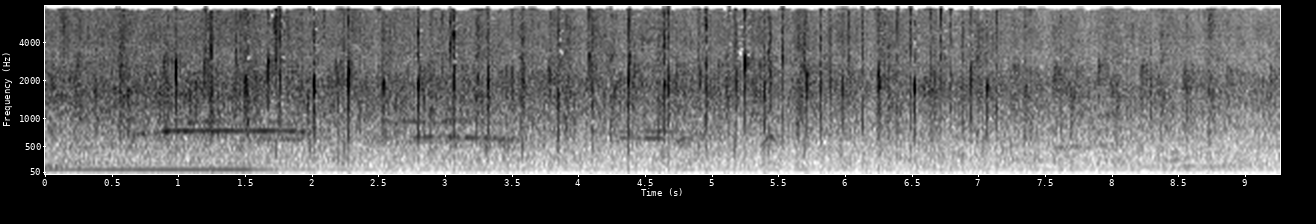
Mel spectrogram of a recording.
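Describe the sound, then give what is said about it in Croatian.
Audience applause for the Armed Forces of Bosnia and Herzegovina orchestra: dense, steady clapping that runs unbroken through the whole stretch, with a low hum underneath at the start. “Molim vas jedan veliki pljesak za orkestar oružanih snaga Bosne i Hercegovine.”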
